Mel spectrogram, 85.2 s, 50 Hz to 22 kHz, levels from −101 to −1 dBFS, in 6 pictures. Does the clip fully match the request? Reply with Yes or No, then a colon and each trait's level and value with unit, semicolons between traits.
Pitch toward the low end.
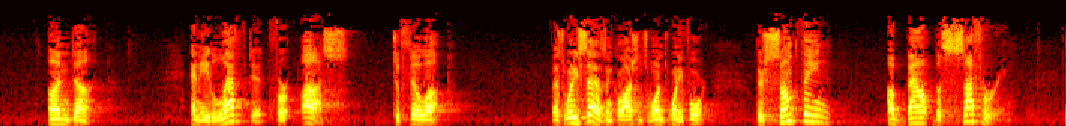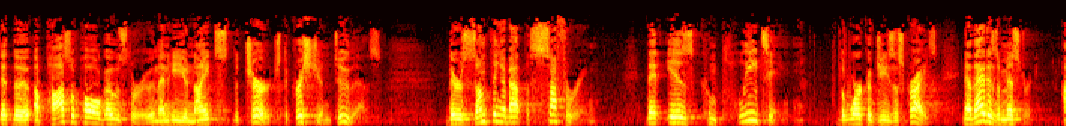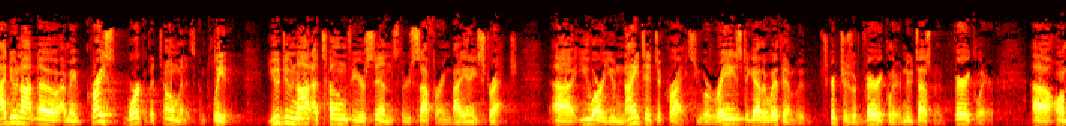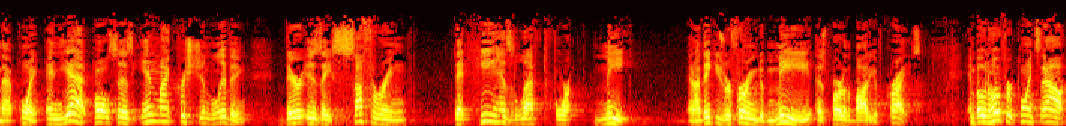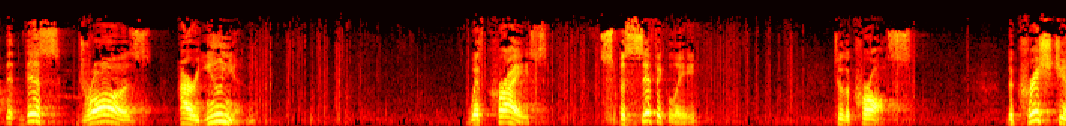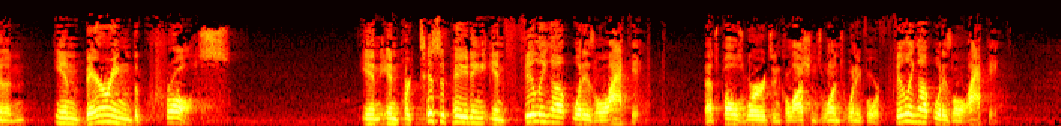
No: medium, 155 Hz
